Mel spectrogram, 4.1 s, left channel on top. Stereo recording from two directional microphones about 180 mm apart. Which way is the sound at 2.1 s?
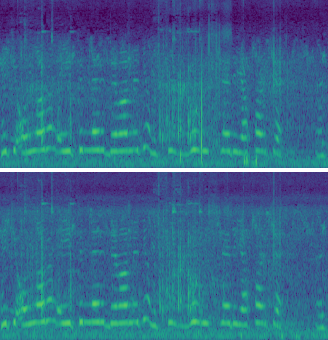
10° left (ahead or behind).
